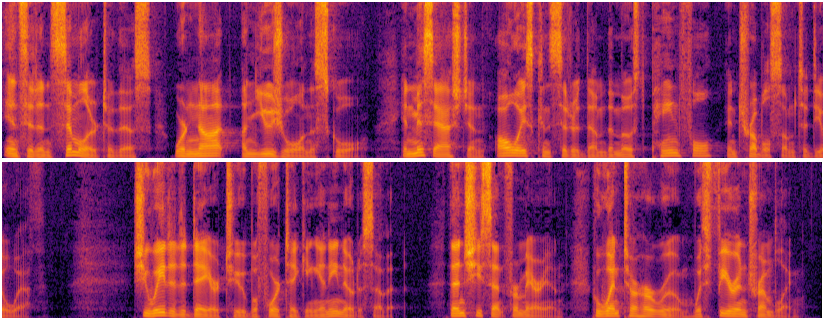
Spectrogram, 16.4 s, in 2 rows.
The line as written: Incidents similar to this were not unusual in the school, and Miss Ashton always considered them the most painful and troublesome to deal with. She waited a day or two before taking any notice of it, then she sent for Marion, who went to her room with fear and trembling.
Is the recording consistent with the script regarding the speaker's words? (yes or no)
yes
